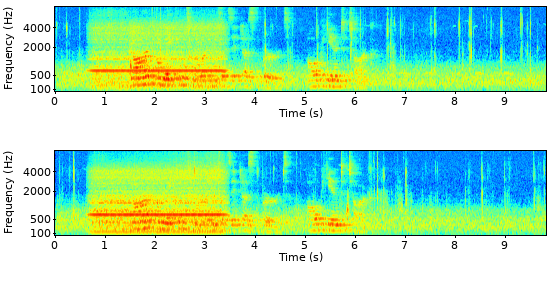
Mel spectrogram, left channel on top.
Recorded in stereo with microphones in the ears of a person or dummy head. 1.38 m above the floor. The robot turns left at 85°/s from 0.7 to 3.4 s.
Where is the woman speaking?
130° left, 3 m; by 6.4 s 40° right, 3 m.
